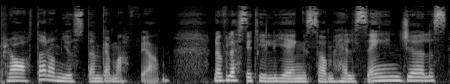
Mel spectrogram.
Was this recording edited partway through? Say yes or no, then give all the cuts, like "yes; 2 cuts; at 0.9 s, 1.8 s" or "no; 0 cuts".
yes; 2 cuts; at 1.0 s, 2.5 s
